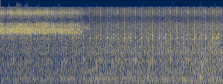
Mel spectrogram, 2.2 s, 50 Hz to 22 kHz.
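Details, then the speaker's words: 2001 Ford F-350 7.3 Powerstroke at idle with a new idler and tensioner, WD sprayed on the back of the belt. A sharp squeal cuts out and the belt jumps off center. Worn, dragging water pump pulley; water pump to be replaced. "you see it jump off the backpack air that means that pulley down there is bad my water pumps dragging I'm gonna also replace the water pump"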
